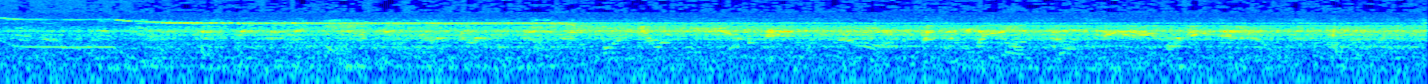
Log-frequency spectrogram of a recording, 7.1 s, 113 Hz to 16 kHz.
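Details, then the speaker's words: Sparton Model 5049 radio with IF stages peaked, tuned down away from oscillation: shrill whistle sliding down in pitch to a hissy, boosted squeal. The set sits in the regenerative zone just short of full oscillation. "It's actually in the gray zone. It's in the regenerative. You have no oscillation. Then you have regeneration. And then the full oscillation."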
